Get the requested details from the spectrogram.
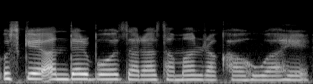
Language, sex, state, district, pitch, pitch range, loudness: Hindi, female, Arunachal Pradesh, Papum Pare, 215 Hz, 205-240 Hz, -15 LUFS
